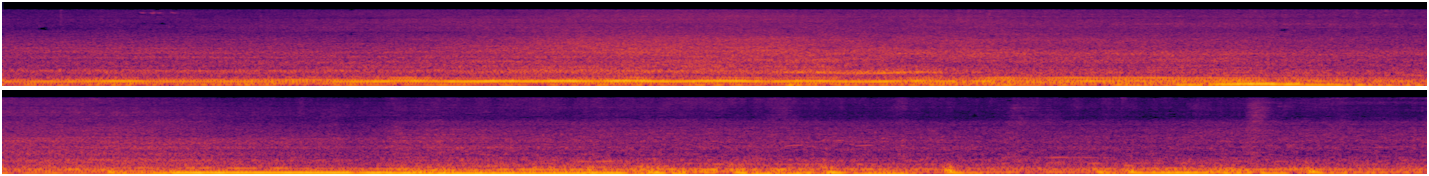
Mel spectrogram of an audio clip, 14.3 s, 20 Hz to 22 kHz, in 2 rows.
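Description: Supercar convoy passing on a Cannes street, including a yellow Lamborghini SVJ and a Ferrari 812, with rumbling engines swelling and revving by over steady traffic noise and background voices.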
